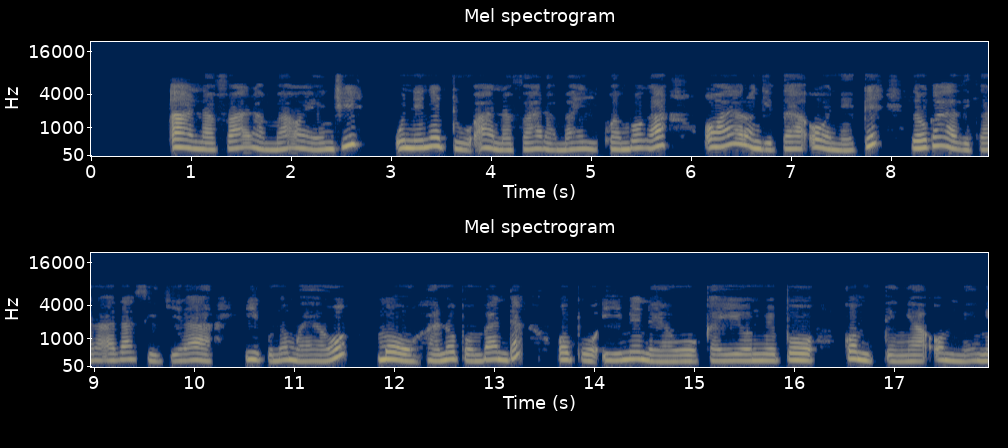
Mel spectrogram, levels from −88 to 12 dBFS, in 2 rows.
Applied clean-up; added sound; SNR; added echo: none; none; none; none.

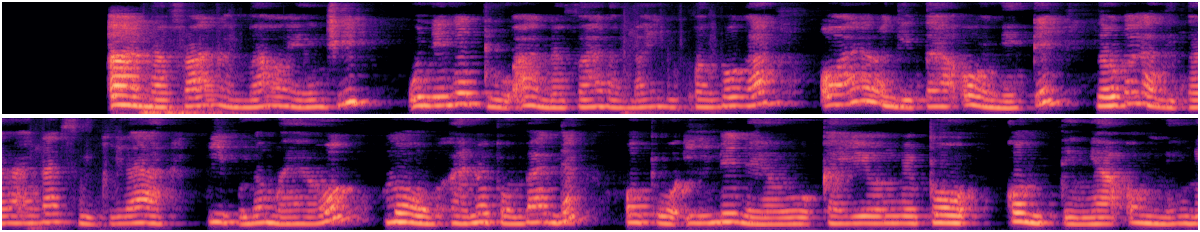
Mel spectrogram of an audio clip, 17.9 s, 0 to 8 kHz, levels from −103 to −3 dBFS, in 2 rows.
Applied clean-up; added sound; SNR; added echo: neural mask model DeepFilterNet 3.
